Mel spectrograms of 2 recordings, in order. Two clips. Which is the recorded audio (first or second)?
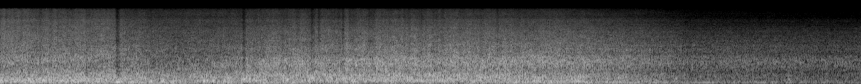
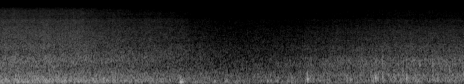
second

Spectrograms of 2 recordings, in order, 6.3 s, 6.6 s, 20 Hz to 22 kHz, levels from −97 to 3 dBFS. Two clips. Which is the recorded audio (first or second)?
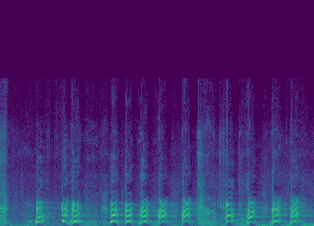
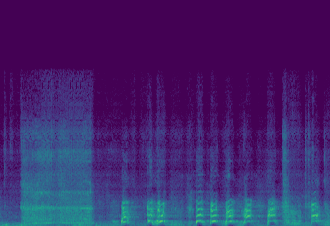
first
